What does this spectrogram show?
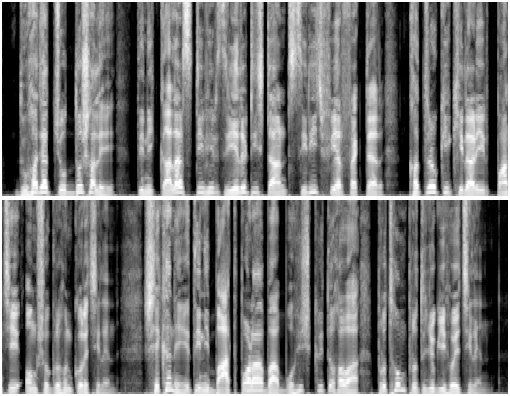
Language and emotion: Bengali, neutral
